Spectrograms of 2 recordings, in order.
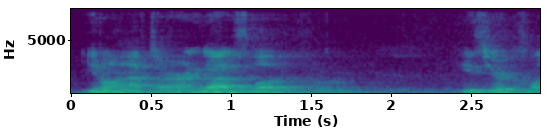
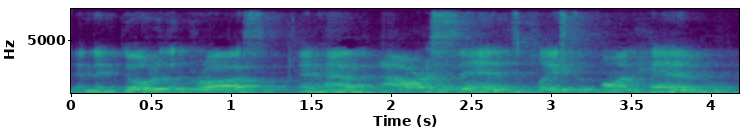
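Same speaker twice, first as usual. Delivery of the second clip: rising preaching; 4 semitones higher, 3 dB louder than usual. Acted. Preacher builds to climax.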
